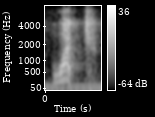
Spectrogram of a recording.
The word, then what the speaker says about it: watch: watch hiện tại đó thì nó là ch, watch. Nếu mà các anh chị không phát âm được ch á, mình đọc rõ nó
